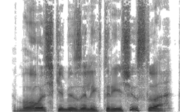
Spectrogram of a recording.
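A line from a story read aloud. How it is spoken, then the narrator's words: Snorting. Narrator (Russian): хмыкнул он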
